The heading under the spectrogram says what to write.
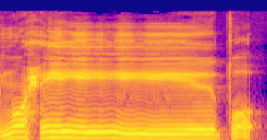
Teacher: طا کو موٹا پڑھیں گے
